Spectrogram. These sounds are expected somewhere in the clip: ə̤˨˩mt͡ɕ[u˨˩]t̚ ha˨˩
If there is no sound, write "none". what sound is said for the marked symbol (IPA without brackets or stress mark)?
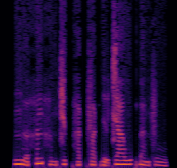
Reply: u˨˩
